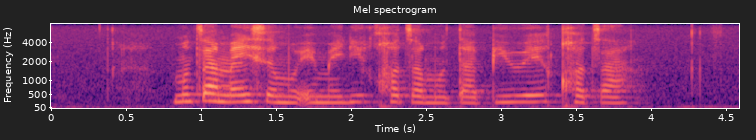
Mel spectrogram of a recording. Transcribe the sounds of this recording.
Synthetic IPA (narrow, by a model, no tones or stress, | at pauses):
mʊt͡sʼamaisemʊʔemediq͡χʰɔt͡sʼamʊtʼapʼiweq͡χʰɔːt͡sʼa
